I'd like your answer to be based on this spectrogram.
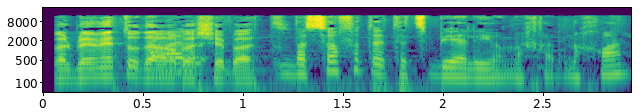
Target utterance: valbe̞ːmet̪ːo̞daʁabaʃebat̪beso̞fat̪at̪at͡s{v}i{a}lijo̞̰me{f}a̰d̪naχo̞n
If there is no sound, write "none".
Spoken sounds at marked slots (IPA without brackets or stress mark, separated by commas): b, a, χ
